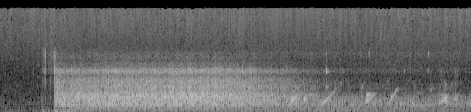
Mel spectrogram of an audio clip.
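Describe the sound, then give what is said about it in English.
A sudden loud blast gives way to a sustained roar, and as it fades, a string of gurgling liquid bubbles rises up, popping irregularly. “Oh, bubbles? Yeah, it's bubbles.”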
